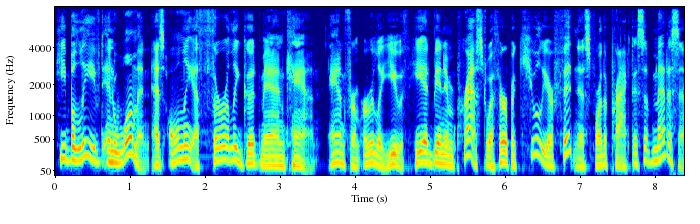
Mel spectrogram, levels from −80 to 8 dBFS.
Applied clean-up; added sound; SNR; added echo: none; none; none; none.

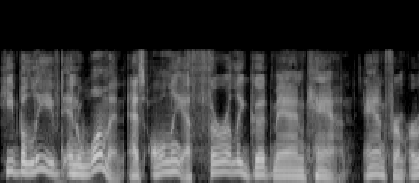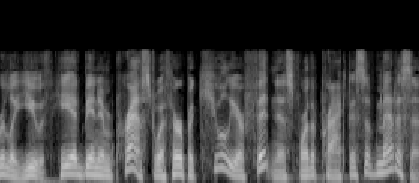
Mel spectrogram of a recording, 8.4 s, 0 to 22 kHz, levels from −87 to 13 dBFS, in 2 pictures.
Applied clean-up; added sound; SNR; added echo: neural mask model Resemble Enhance denoiser.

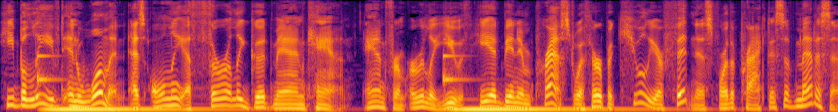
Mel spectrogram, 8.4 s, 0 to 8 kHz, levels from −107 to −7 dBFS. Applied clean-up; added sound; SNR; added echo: none; Marimba, xylophone; 4 dB; none.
